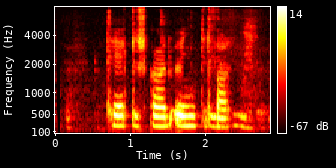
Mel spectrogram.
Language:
Icelandic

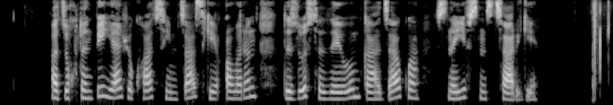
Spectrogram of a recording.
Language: Abkhazian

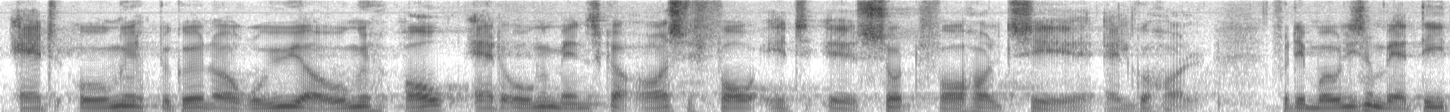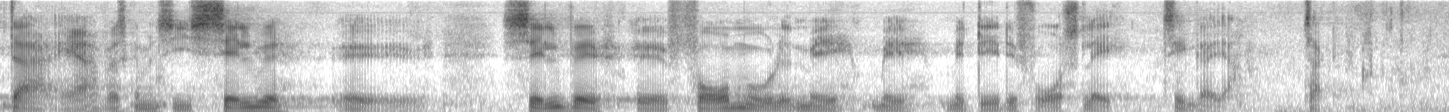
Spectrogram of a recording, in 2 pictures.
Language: Danish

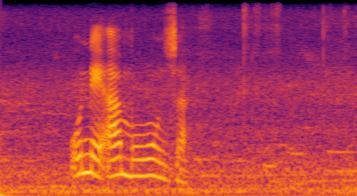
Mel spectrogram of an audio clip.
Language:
Southern Sotho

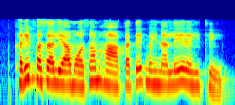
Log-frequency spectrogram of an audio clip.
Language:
Chhattisgarhi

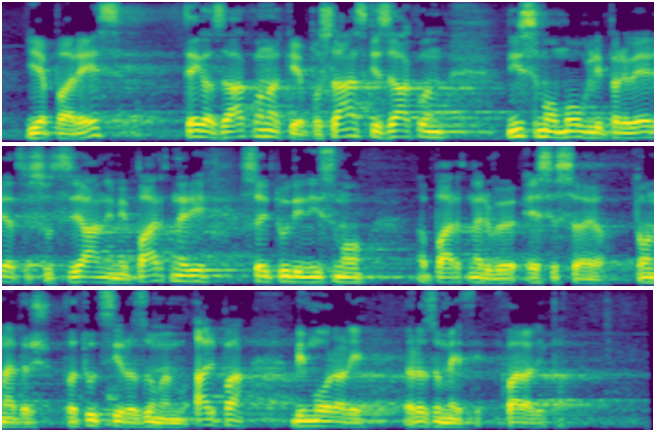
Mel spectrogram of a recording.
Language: Slovenian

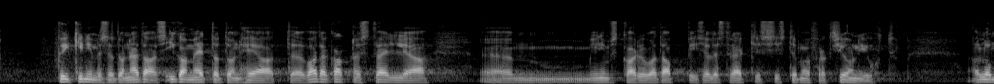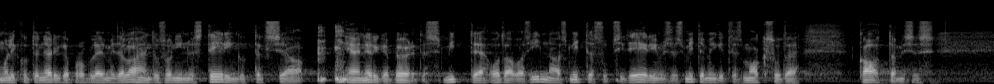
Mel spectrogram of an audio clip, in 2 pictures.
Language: Estonian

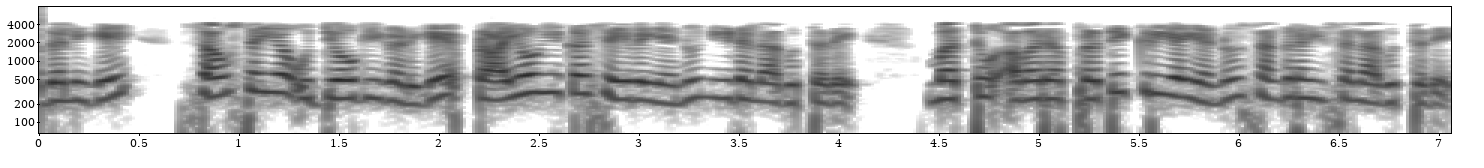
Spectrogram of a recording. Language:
Kannada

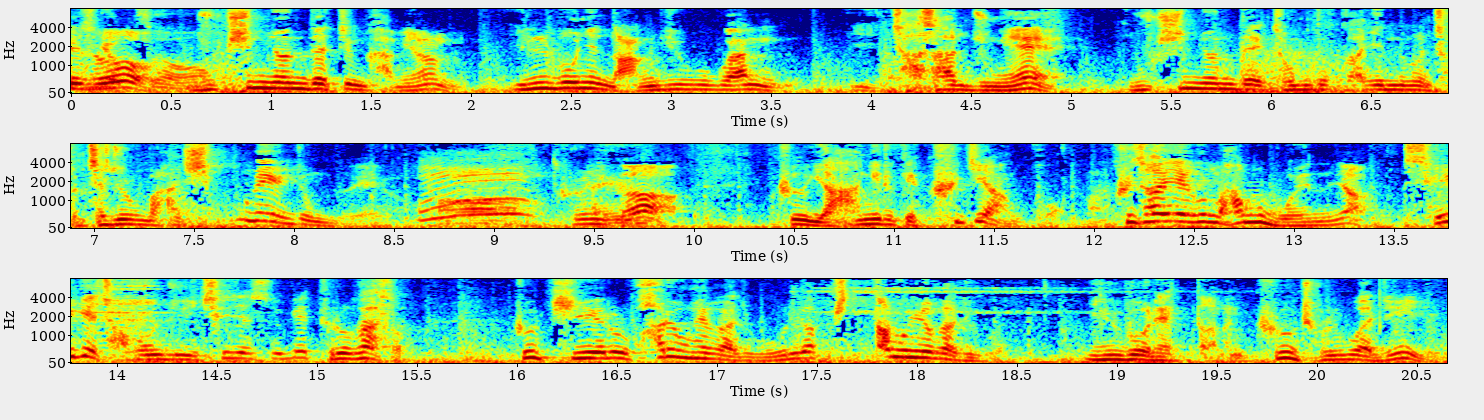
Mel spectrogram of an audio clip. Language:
Korean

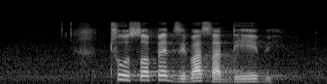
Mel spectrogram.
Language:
Venda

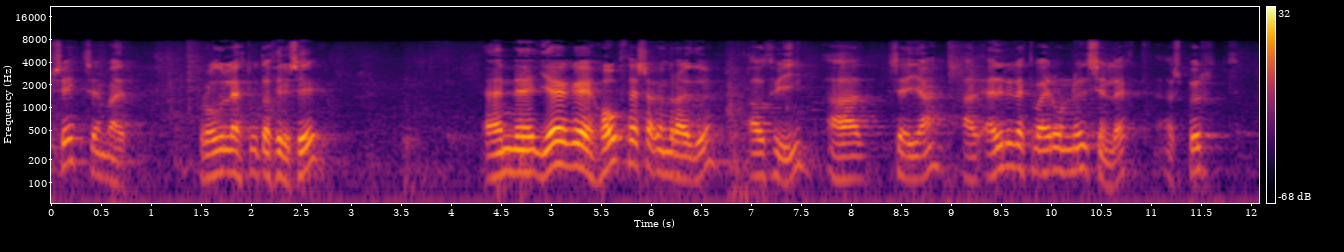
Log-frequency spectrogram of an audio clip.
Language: Icelandic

